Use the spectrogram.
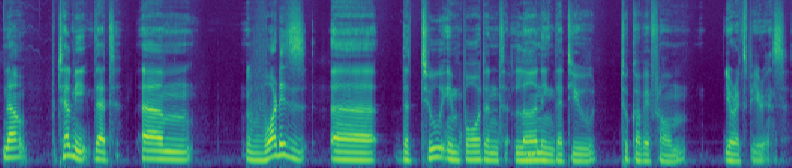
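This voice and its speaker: A podcast host leads the conversation with an encouraging manner, chiming in often with short agreements. He restarts his questions as he goes. His voice sits in a middle pitch and sounds dry and close. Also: slow pace, darkish tone, dry recording. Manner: encouraging, frequent backchannel "yeah", restarts. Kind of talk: interviewer chat.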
